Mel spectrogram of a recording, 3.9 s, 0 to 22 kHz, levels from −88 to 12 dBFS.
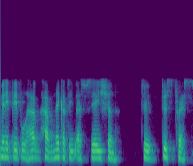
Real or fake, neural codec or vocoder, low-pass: real; none; 3.6 kHz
